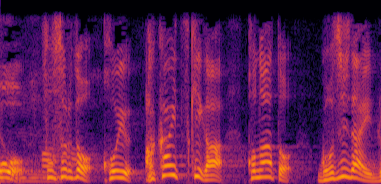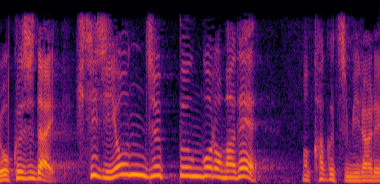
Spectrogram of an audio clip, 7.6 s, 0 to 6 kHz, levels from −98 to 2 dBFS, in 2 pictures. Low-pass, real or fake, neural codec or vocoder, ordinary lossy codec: 5.4 kHz; real; none; none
